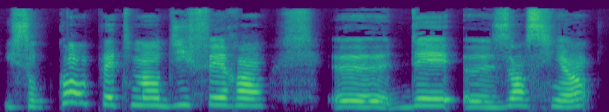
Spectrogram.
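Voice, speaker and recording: A woman with a somewhat high voice chats through her scrapbooking haul. She's eager yet unsure, breaking up her sentences with frequent "euh" pauses.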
